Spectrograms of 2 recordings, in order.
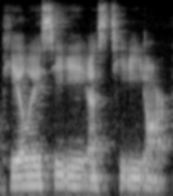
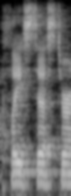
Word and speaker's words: Placester: in Paul SS and Sam at plaister comm PL AC es te R and that is pronounced place ster not place tester in that plat caster not place setter its place ster don't know where that name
